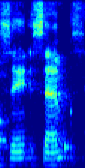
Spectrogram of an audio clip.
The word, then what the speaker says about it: Siemms: Um, I'm here with Paul Sims. How do you say your last name? I should know that. It's actually just pronounced Sims.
